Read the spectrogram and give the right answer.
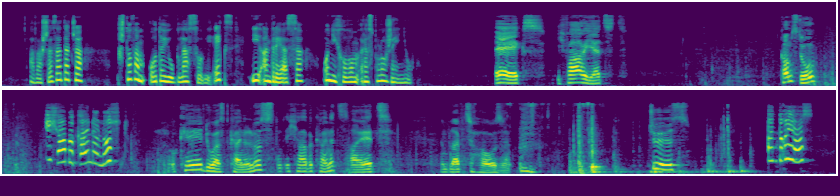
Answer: Dakle, da li ste primijetili da je ex bezvoljna, a Andreas prilično i živciran?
